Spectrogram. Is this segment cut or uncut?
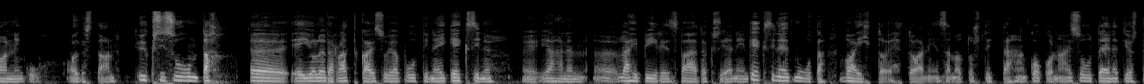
cut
